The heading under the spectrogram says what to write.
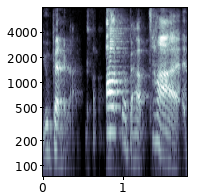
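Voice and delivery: upset, swooping voice, cracking a little. Recapping an episode, quoting a cast member getting upset: imitating Candy's upset cracking voice. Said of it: "she has that little crack in her voice".

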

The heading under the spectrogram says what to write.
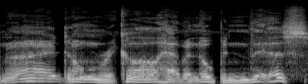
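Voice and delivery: words smeared together. Reading the doctor's line as he notices the window, slurred speech. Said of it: "the doctor said with slurred speech".

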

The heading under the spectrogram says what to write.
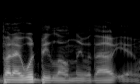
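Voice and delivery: muttering under breath. Retelling what he says after saying something: imitating muttering under his breath. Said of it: "under his breath, he'd be like".

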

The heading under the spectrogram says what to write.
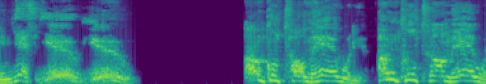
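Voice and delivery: acted, violent, high, drawn-out screaming. Recounting a stranger yelling at him on Carnaby Street, retelling a stranger's screaming. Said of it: "he was screaming at me".

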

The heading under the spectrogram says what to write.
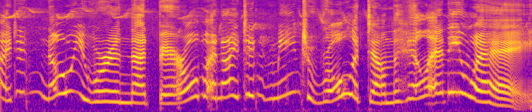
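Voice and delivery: very high, swooping, whiny protest. Narrator reading Reddy's reply once he got his voice, whining. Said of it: "whined Reddy once he got his voice".

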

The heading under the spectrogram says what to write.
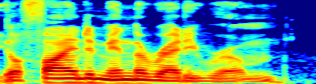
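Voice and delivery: ordinary talk, nothing marked

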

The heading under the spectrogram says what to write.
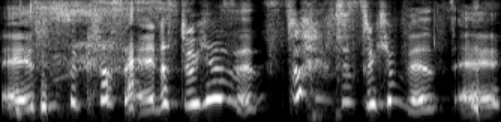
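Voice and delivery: thrilled, giddy babble through laughter, high and fast. Speaking to a woman who may have been in a movie: so excited, laughing. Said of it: "ich bin so aufgeregt".

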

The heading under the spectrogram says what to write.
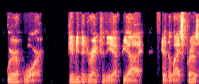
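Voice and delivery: put-on very calm, steely voice. Recalling a man who walked in deliberate that day and gave orders, imitating his very calm, steely voice. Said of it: "he very calmly said".

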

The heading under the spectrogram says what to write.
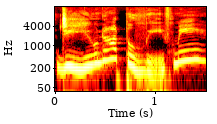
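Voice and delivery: incredulous, disbelieving tone. Recounting a woman's conversation with a man, mock-incredulous question. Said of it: "She incredulously asks".

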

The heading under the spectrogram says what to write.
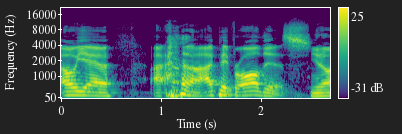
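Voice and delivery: acted-out sassy, cocky swagger with a little funk. Retelling being stopped by store security, retelling a cocky, funky voice. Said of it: "I had like a little funk to my voice".

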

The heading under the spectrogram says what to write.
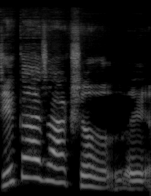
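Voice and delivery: put-on Montana accent, pitched very high. A Canadian acting out a shopping trip down to the States, in a Montana accent. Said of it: "this is my greatest Montana accent".

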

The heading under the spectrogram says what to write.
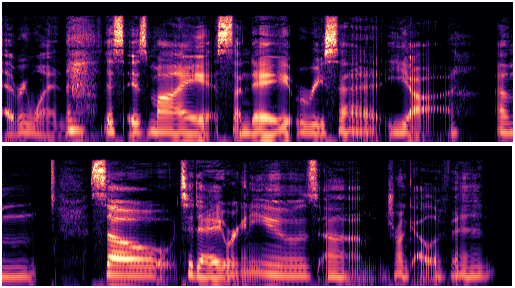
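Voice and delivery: very slow, dragging, creaky vocal fry. Complaining about a TikTok trend, speaker mimics how girls talk: vocal fry imitation. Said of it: "it's when girls talk like this".

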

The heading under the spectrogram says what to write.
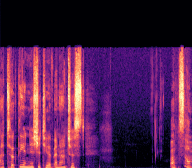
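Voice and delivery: voice choking up, catching with emotion. Telling others about taking the initiative, getting emotional. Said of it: "he's getting emotional".

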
